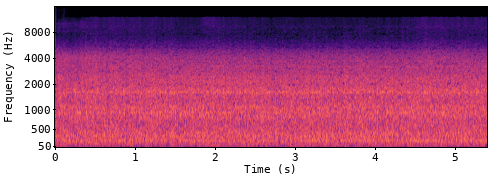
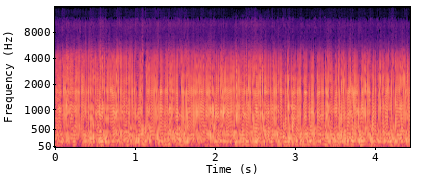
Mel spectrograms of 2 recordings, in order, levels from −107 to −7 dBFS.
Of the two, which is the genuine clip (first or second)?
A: first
